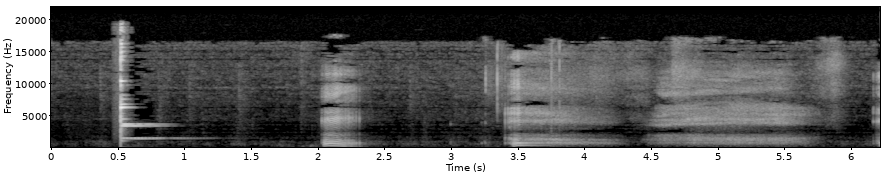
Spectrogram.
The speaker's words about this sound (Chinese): 算了算了，先喝吧，能喝多少算多少。来，干杯。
